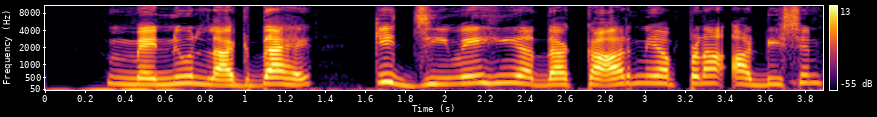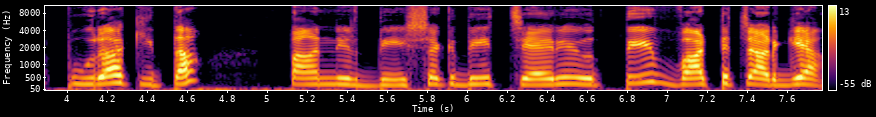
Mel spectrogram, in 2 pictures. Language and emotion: Punjabi, disgusted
